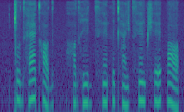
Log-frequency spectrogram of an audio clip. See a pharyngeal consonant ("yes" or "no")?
no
